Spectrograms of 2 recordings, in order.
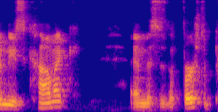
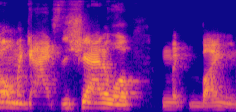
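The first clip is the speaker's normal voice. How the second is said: fake country drawl, put-on country voice. Showing how to say mcbain every time, demonstrate it in a country accent. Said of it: "you gotta say in a country voice".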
